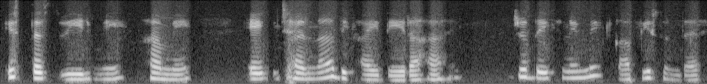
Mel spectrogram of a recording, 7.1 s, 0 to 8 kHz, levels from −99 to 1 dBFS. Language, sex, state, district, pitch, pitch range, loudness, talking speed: Hindi, female, Uttar Pradesh, Lalitpur, 200 Hz, 180-230 Hz, -20 LUFS, 125 wpm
